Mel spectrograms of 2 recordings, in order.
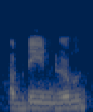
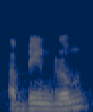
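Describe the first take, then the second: No difference in how they are said.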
